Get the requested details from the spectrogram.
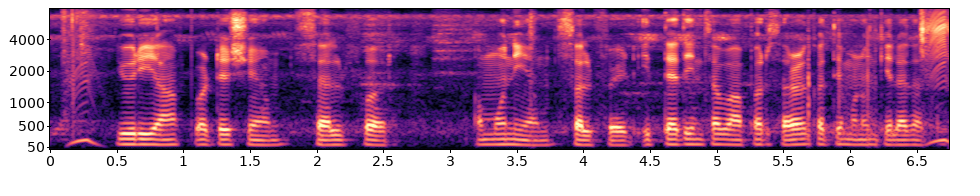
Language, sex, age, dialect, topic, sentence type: Marathi, male, 18-24, Standard Marathi, agriculture, statement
